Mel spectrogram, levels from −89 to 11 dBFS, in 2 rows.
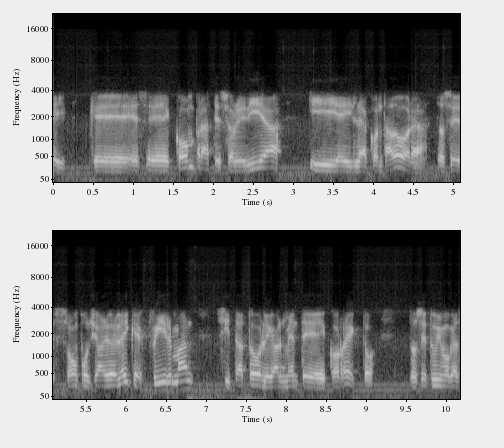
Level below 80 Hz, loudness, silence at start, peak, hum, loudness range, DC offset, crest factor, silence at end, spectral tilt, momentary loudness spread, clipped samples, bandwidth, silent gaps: -52 dBFS; -16 LUFS; 0 s; -4 dBFS; none; 1 LU; under 0.1%; 14 dB; 0 s; -5 dB/octave; 7 LU; under 0.1%; 11 kHz; none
